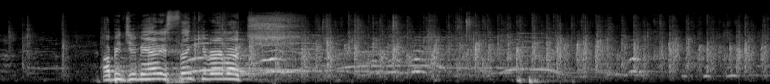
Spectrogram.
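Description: An audience laughs and cheers loudly.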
